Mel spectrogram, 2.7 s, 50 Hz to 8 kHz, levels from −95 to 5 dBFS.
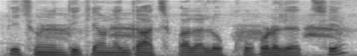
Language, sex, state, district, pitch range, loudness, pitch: Bengali, male, West Bengal, Cooch Behar, 115-130 Hz, -16 LUFS, 120 Hz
